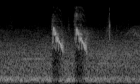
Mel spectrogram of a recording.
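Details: Sparrow coming to a post for food at a Tenmangu shrine, 9 November 2022: two quick, sharp chirps about a quarter second apart, each sliding steeply downward, over a soft steady background hiss.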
